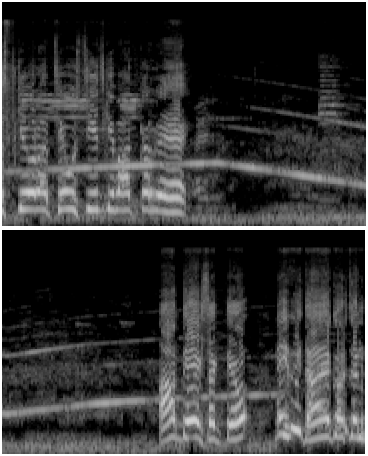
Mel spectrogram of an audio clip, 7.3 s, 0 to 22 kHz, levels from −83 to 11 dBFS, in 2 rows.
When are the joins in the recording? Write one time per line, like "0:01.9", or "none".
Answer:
0:06.3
